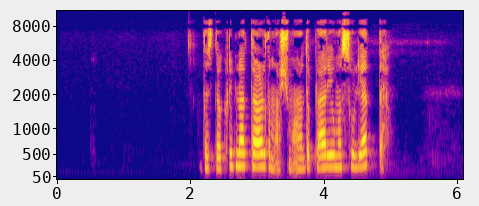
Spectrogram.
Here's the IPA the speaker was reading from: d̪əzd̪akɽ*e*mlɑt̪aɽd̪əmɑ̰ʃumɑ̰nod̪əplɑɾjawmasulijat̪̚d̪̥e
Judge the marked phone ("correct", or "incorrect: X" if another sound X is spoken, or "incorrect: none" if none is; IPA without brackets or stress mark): incorrect: i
